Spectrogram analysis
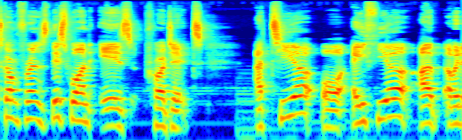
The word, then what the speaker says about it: Athia: this one is project attea or 8th year I mean apparently is pronounced attea but either way a theá-- attea however you want to pronounce it honestly it doesn't even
